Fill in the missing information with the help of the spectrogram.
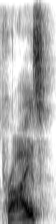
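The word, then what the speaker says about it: Prise: um and then they have the is it pronounced prize yeah that's right okay so they have the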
